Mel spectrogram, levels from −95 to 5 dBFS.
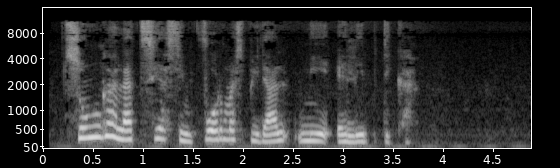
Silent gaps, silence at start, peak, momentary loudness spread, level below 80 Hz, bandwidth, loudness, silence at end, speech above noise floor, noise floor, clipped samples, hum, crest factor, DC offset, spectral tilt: none; 0.25 s; -4 dBFS; 12 LU; -56 dBFS; 11.5 kHz; -19 LUFS; 1.2 s; 40 dB; -59 dBFS; under 0.1%; none; 16 dB; under 0.1%; -5.5 dB/octave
